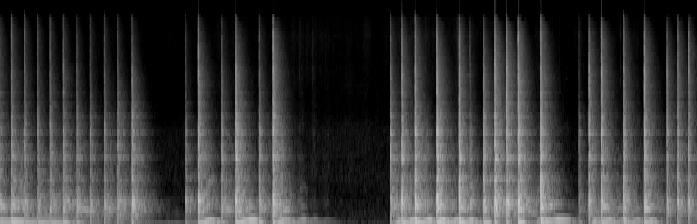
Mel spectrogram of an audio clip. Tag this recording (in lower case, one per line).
playing djembe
